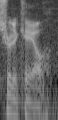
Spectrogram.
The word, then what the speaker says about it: triticale: Triticale. We're gonna go with triticale. That seems to be the English, the American English phonetic way of saying it, in my opinion.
